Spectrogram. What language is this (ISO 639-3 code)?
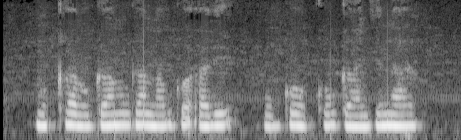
kin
